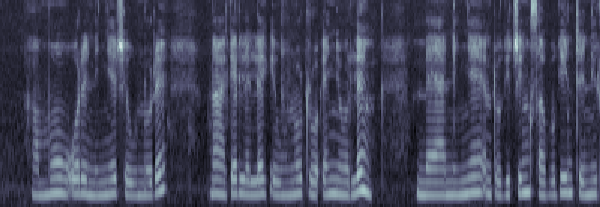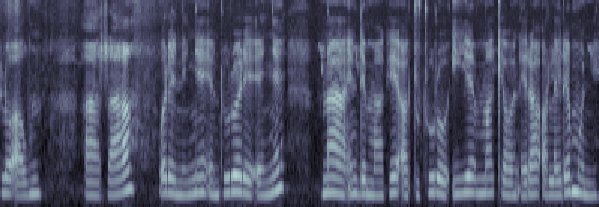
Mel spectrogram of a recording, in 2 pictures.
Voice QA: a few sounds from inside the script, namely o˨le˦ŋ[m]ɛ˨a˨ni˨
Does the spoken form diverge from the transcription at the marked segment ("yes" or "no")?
no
